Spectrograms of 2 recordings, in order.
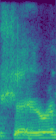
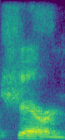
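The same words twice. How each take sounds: First: The name is said in a mocking Southern accent. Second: The name is said in a plain accent.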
